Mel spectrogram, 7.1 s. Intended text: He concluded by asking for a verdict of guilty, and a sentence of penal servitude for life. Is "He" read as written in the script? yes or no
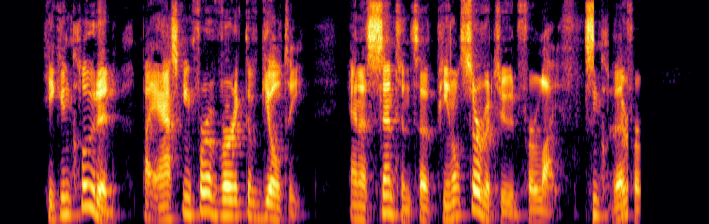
yes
